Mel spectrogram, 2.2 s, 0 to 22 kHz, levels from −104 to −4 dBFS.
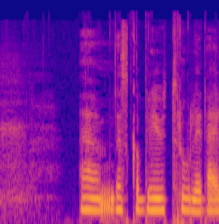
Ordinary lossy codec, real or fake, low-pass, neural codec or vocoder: AAC, 48 kbps; real; 19.8 kHz; none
